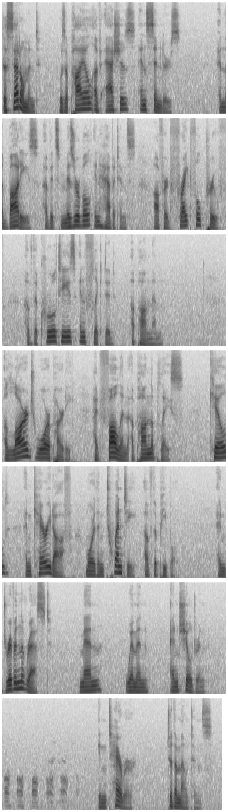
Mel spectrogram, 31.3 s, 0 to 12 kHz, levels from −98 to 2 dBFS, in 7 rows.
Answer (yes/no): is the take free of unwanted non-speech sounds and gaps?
no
